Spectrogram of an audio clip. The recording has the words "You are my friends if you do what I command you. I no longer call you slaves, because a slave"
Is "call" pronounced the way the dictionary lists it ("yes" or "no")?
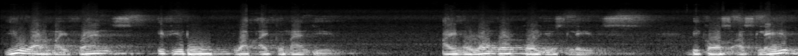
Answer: yes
